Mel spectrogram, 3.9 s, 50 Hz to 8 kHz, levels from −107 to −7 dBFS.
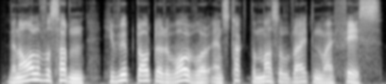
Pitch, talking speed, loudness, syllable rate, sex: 150 Hz, 280 wpm, -16 LUFS, 6.4 syllables/s, male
